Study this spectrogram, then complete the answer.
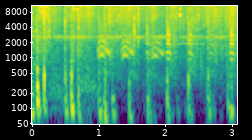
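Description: Horses clip-clop in a brief series of hoof thuds across a field area, with faint whinny-like cries in the middle and light outdoor background.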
